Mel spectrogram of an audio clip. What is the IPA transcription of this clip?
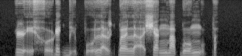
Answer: ɭ ḛ h o̰ ɽ e ɡ͡b ḛ p o̰ l a̰ ɭ k͡p ɐ l a̰ ʃ a ŋ͡m a ɓ o ŋʷ a̰ p

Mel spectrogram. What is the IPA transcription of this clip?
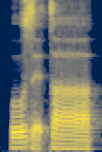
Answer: o z ɛ̰ t a

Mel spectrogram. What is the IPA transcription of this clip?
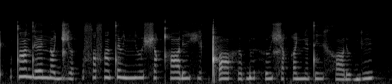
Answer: tˤ ĩ d ɛ n ɒ d͡ʑ ə | sˤ ə sˤ ɛ̃ t ɨ ɲ ɯ ʃ ɨ qʰ ɒ ɾ i ç ɛ ǃʼ ɒ h ə ɓ ɨ h ɯ ɕ ə q i ɲ ə̃ t i x ɒ ɾ ɯ ɡ ĩ

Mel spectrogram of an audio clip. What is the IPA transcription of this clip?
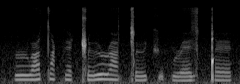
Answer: ɹ u tˤ ɛ k ɛ ǁ ø ɹ a ǀ ø t͡ʃ o̰ p ɹ ɛ z ǃ ɛ

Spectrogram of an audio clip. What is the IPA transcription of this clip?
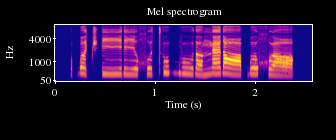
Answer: ɓ ʌ t͡ʃʼ iː ɾ iː χʷ i tʼ u ɡ͡b uː ɾ ʌ ŋ æ ɾ ɑː ɓ ʊ χʷ ɑ

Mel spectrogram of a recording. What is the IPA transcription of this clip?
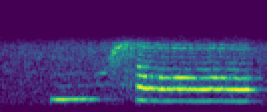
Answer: k uː˦ v ɬ ɑː˦

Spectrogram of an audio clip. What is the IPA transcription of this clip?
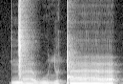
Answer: ŋ͡ǀ æː w u ʎ ə ǃ æː

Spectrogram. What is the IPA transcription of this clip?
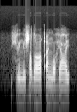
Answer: ç ʏː n ʏ ʃ ɛ dˤ oː qʼ e ŋ ɔ ɦ ɛ ʕ ɪ

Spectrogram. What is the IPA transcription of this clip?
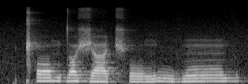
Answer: ǁʰ ɔː˧ m d ɒ˧ ʒ a˨ t͡ʃʰ oː˨ ŋ uː˦˨ v õː˦ v

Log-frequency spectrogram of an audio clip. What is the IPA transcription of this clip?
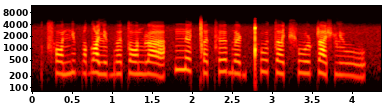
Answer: t͡sʰ ɔ nʲ u b ə dˤ ʏ lʲ ə b əː t ɔ n ɭ a | n ɘ ǀ ə tʰ ɘ d̪ ɘː ɖ ǃʰ u t ʌ t͡ʃʰ uː ʈ a ʃ lʲ uː

